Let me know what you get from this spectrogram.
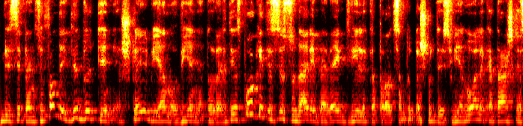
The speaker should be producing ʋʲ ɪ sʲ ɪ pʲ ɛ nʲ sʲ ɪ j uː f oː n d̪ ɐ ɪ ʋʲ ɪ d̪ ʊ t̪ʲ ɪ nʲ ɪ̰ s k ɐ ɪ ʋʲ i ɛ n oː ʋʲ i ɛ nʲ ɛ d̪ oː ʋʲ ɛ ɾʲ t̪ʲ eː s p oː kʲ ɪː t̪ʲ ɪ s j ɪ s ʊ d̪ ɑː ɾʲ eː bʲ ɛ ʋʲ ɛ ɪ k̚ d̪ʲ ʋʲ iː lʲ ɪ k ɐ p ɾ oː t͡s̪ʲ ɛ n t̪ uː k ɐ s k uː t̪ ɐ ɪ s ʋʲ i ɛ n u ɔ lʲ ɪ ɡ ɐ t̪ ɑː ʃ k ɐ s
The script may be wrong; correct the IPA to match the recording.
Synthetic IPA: ʋʲ ɪ sʲ ɪ pʲ ɛ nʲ sʲ ɪ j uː f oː n d̪ ɐ ɪ ʋʲ ɪ d̪ ʊ t̪ʲ ɪ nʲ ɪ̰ ʃ k ɐ ɪ ʋʲ i ɛ n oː ʋʲ i ɛ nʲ ɛ t̪ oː ʋʲ ɛ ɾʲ t̪ʲ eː s p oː kʲ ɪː t̪ʲ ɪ s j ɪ s ʊ d̪ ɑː ɾʲ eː bʲ ɛ ʋʲ ɛ ɪ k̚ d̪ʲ ʋʲ iː lʲ ɪ k ɐ p ɾ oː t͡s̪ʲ ɛ n t̪ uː k ɐ ʃ k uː t̪ ɐ ɪ s ʋʲ i ɛ n u ɔ lʲ ɪ k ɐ t̪ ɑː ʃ k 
